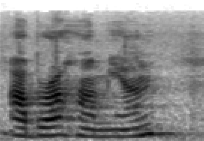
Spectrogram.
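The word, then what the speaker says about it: Abrahamyan: and you just state your name and then spell it for me please my name is abrahamian a-b-r-a-h-a-m-y-a-n you guys hearing her okay do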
